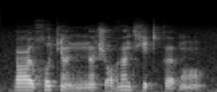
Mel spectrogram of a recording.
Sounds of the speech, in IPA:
ʕ ʏ˧ χʷ œ˦ c œ̃˨ nː ɐ̃˧ ʃ ɔ˨ ɦ ɐ̃˦ d ç ɛ˧ c k œ˨ ɓ ɔ̃˨

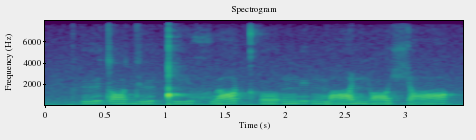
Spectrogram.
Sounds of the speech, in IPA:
pʰ ʉ˩˥ d ɔ˩˧ d ʉ˩˥ ǃ i˩˧ xʷ ɑ˩˥ kʰ o˩˧ ŋ͡m y˦ ŋ͡m ɑ˩˥ ɲ ɔ˩˧ ç ɑ˩˥

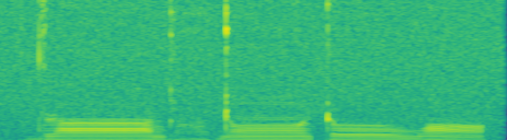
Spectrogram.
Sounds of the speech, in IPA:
d ɹ ɑ̃ː ɖʱ ɑ̤ ɖ õː ʈ oː w ɔ̃

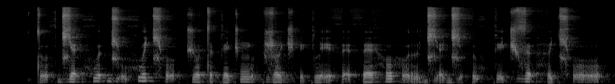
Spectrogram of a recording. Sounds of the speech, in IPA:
t o̰˨ θ d͡ʑ ɛ˧ ʔ xʷ ɛ˦ ʔ d͡ʑ o̰˦ xʷ ɛ˦ t͡ɕʰ o̰˨˦ ʔ t͡ʃ o˨ t ə˨ k ɛ˨ t͡ʃ ŋʷ ḛ˦ k ʐ ɤ˧ t͡ʃ ʔ ḛ˨ k l ḛ˨˦ θ ɛ̰˧ θ ɛ˨˦ h o˦ h o̰˦ r d͡ʑ ɛ̰˨ d͡ʑ ə̰˨ θ ə̰˦ xʷ k ḛ˦ t͡ʃ z ə˦ ʔ h ə˨ t͡ɕʰ o̰˦

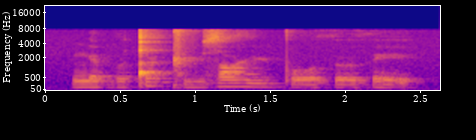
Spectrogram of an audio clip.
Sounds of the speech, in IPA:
ŋ ɛ b ɵ ǃ ø ǁ y z ɑ ɣ y pʼ o θ ɵ θ e

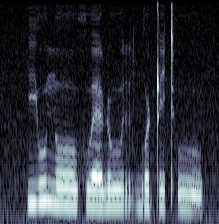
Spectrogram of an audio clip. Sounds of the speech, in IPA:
j u n̪ oː xʷ ɛː ɳ uː r ɡʷ ɯ ʈ i tʼ uː

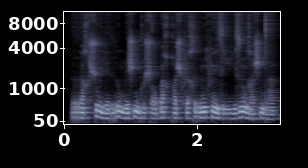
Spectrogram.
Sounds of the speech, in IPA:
r a˦ χ ʃ u˥˩ j e˨ r u˥˩ m e˨˥ ʃ ŋ ɡ u˨˥ ʃ ɔ˨˩˦ ɓ a˦ χ q ɔ˨˥ ʃ f e˨˥ χ r ũ˦ f ẽ˥˩ z i˨ j i˨˩˦ z ũ˥˩ ʁ a˨˩˦ ʃ n d a˨

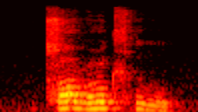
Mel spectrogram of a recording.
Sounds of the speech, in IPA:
ʈ͡ʂ ɛ v ø t͡ɕʰ i

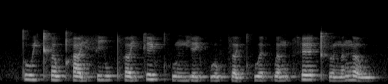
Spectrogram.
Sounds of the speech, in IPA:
t̪ uː˨ j kʰ ɐ˨ w kʰ aː˨˩ j s iː˨ w pʰ ɐ˨˥ j k e˥ j kʷʰ ɐ˨ ŋ j e˨ j kʷ ɐ˨˥ w t͡s ɐ˨˩ j kʷʰ ɛː˨ k̚ l ɐ˨˥ ŋ t͡sʰ ɛː˥ kʰ ɵ˨ n ɐ˥ ŋ ɐ˨ w

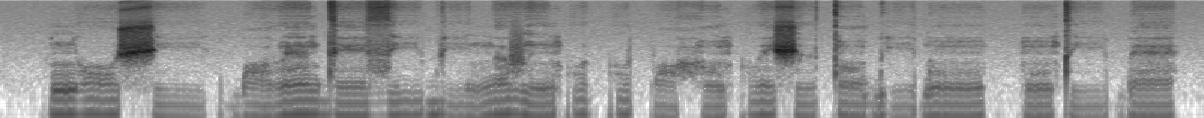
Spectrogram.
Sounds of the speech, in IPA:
ɲ oː˧ ʃ i˨ | ɓ ɔ˨ l ɛ̃˦ d eː˧ z iː˧ b iː˨ n ə˦ v ĩ˨˦ kʷ ɛ˦ kʷ e˦ p ɔ˨ h ɔ̃˨ kʷ eː˦ ʃ ɨ˧ t ɔ̃˦ ɓ iː˧ ɗ ũ˦ | p ũ˨ t iː˨ ɓ ɛ˧

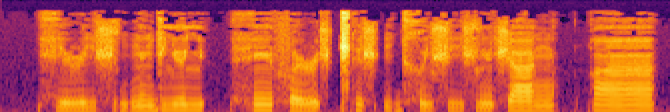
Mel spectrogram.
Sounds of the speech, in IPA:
x i˩ ɭ iː˩ ʃ ɪ˩ ɡ ŋ ẽ˥ ɡ i˥ lʲ ə˥ lʲ | h ẽː˥ f ɜ˩ ɭ ə̰˥ ʃ ǁʰ ɪ˥ ʃ ʔ i˩ ɡ x ɵ˩ lʲ ʃ iː˩ ʃ lʲ ə̃˩ ʃ a˥ ŋ | q ãː˥

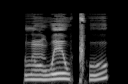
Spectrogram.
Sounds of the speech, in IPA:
l ũ w e w ǁʰ u

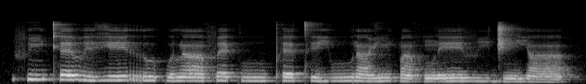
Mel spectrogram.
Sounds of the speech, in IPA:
f ĩ˦ kʰ ɛ˦ β ɪ˨ ɣ eː˦ r ʊ˦˨ p ʊ˨ l ã˦˨ f ɛ˦ k uː˨ pʰ ɛ˦ tʰ ɪ˦˨ j uː˦ ɾ ã˨ ɣ ĩ˦ p ã˨ f ũ˨ ɾ eː˦ v i˨ d͡ʒ ĩ˨ j ã˨

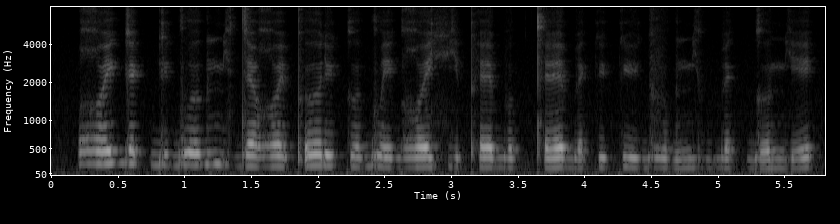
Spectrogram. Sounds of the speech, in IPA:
ʁʷ e ɡ ɛ k ɡ y ɡ w ʊ ɡ mʲ ʊ d ɛ ʁʷ e pʼ ʊ ɾ y k ʊ ɡ w e ɡ ʁʷ e fʲ e pʰ ɛ b o k tʰ ɛ b ɛ k y k y ɡ v ʊ ɡ mʲ o ɡ b ɛ k ɡ ʊ mʲ e

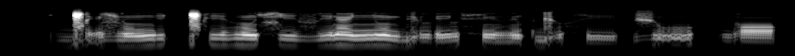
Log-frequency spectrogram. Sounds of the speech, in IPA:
ɡ͡ǁ ḛ˨ ɮ ũ˨˦ ŋ i˦˨ ǁʰ i˦ ð ũ˦ ɕ i˦˨ v i˦ ɾ ɛ̃˨˦ ɲ ũ˦˨ bʲ u˨ l ɾ i˦ l h ĩ˨ ð ĩ˦ p ɡʲ u˨ h i˨ | ʒ ṵ˦ | ɡ ɔ˨

